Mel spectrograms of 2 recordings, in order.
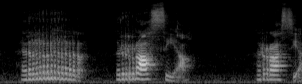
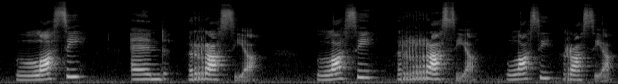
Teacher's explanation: R in Finnish is a very strong rolling sound, so like rasia.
